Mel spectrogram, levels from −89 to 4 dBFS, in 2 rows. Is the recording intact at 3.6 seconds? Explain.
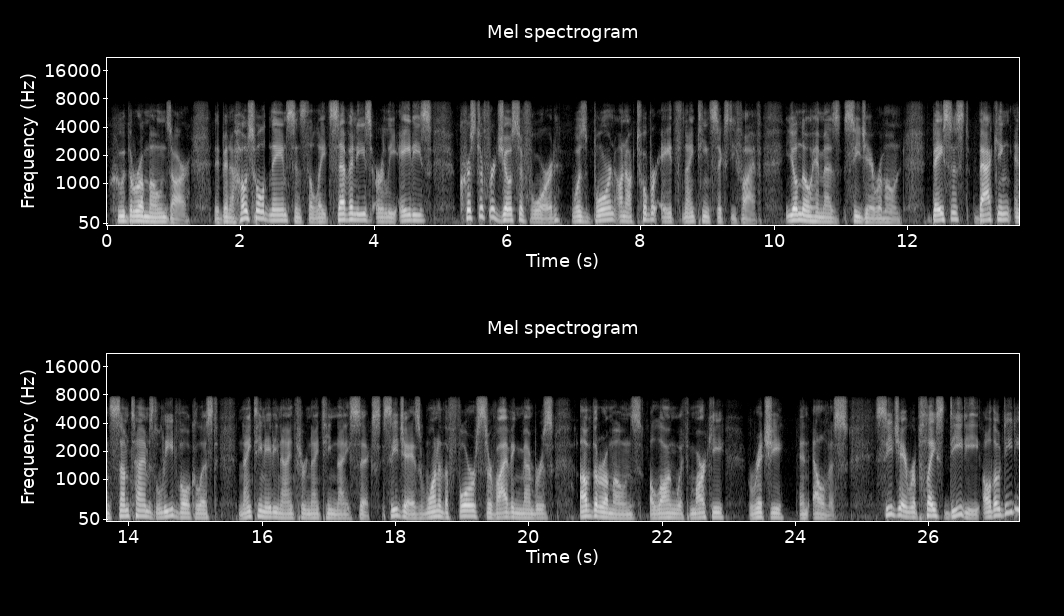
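Yes, the speech at 3.6 seconds is intact, with the AMR wideband (HD Voice) coding at about 18.25 kbit/s leaving it clear and showing no fault at that moment.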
